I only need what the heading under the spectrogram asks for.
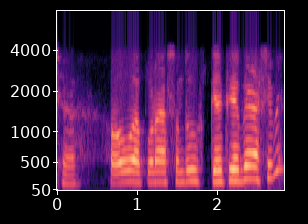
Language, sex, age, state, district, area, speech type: Odia, male, 18-30, Odisha, Cuttack, urban, conversation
